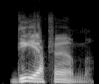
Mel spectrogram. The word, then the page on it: DFM: American English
